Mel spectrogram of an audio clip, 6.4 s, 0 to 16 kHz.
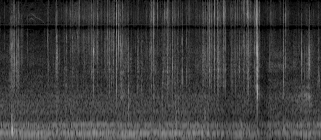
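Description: Shattered screen glass and adhesive of a Galaxy S5 crackling and clicking as the broken display is handled and lifted from the phone's frame, many small irregular clicks over a steady low hum.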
